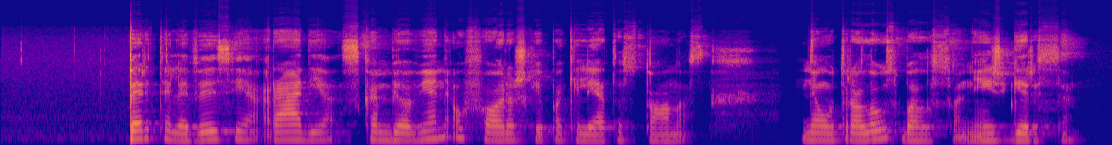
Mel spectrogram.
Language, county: Lithuanian, Kaunas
